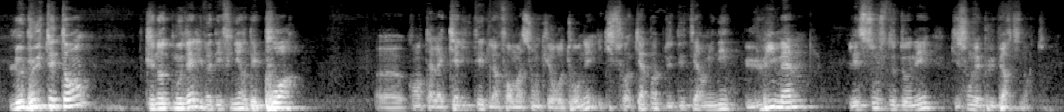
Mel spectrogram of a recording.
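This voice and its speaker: A man's fairly high-pitched voice with a dark, mellow tone, vocal fry, very wide pitch swings and a fairly quick pace. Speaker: hackathon team presenter. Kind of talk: pitch presentation. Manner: fast; halting with fillers.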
